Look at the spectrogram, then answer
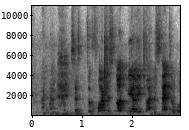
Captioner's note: laugh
